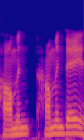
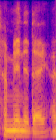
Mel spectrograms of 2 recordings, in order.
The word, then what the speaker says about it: Hominidae: They if you follow them back, and you have to go back far enough, I think it's a hominidae. Does that sound like a proper pronunciation? – Yeah, I think it's hominidae. I think there's an extra syllable in there.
